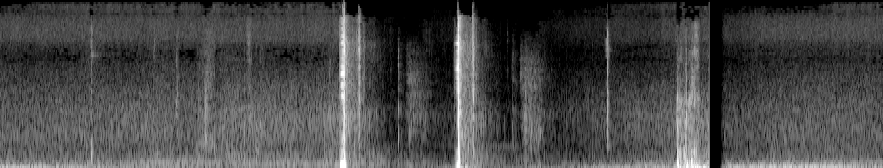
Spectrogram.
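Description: Shotgun fired at pigeons from a hide: two sharp shots a little over a second apart, then a short, heavier blast of about a third of a second near the end, over low wind rumble on the microphone.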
